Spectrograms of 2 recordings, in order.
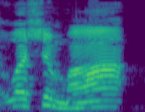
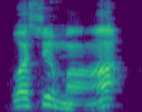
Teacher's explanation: instead she needs to say straight tone, okay, instead she is saying falling and rising tone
